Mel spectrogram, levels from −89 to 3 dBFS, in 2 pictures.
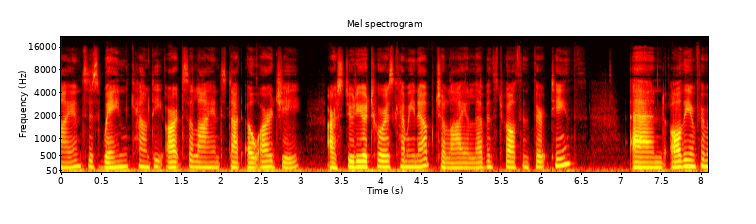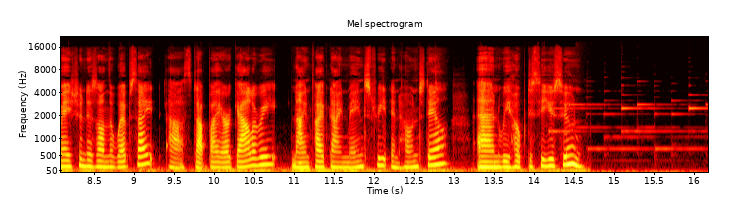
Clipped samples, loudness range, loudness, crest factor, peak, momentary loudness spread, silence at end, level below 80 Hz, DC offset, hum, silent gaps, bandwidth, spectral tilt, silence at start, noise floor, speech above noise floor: under 0.1%; 2 LU; -22 LUFS; 18 dB; -4 dBFS; 8 LU; 0 s; -34 dBFS; under 0.1%; none; none; 16.5 kHz; -6 dB/octave; 0 s; -44 dBFS; 23 dB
